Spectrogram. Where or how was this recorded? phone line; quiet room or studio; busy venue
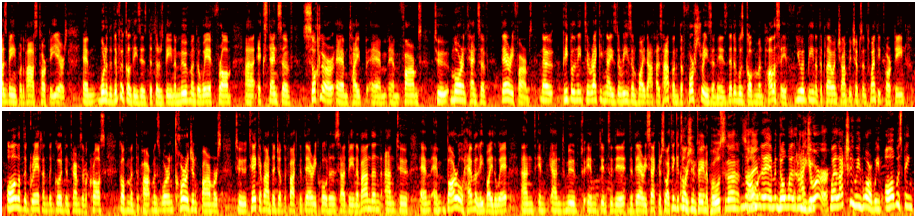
busy venue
